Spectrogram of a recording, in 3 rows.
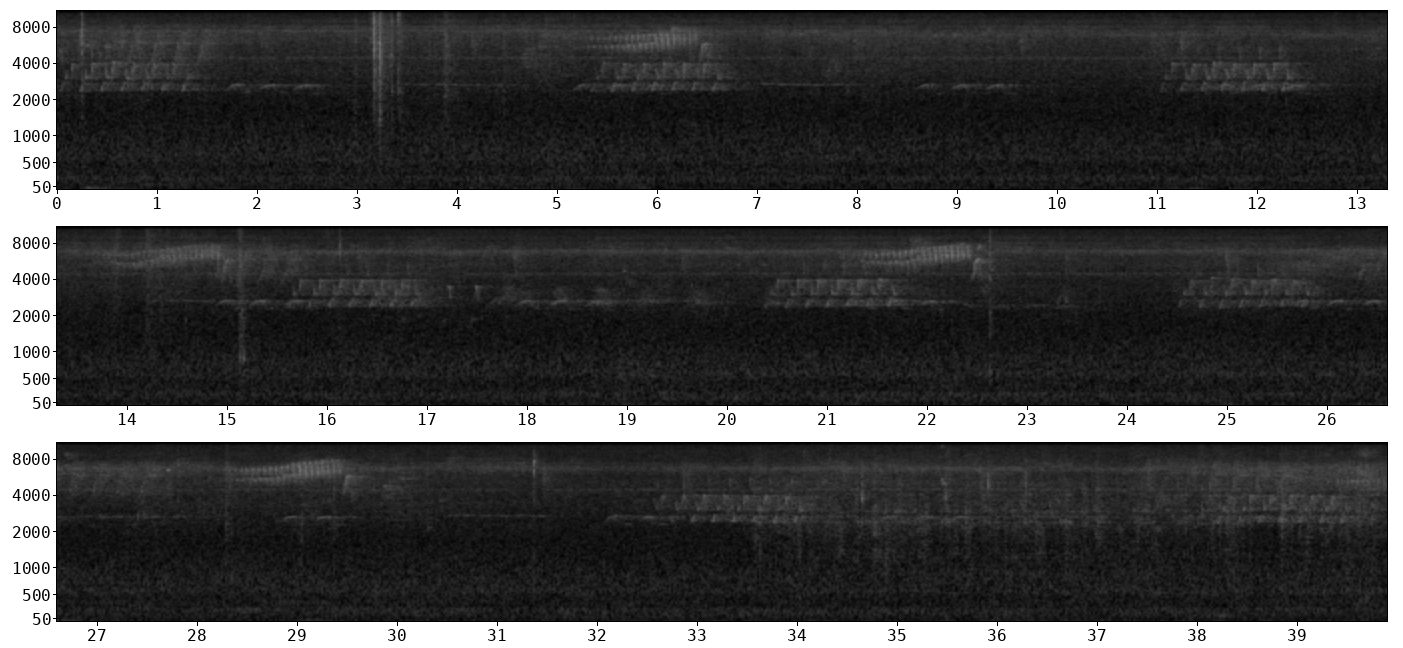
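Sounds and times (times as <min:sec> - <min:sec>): low background noise: 0:00.0 - 0:39.9.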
